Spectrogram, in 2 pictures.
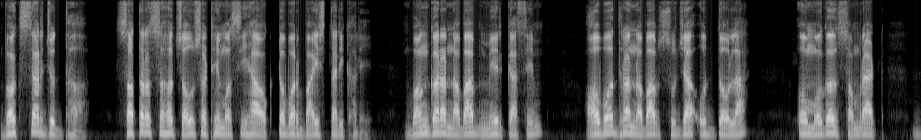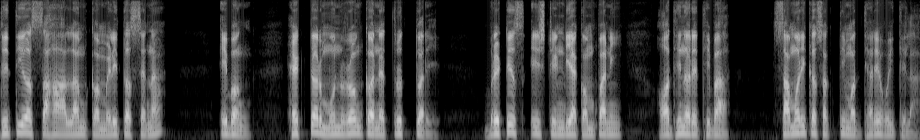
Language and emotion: Odia, neutral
